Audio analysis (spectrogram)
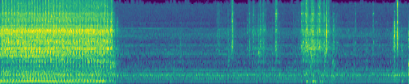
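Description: A sewing machine stitches a seam of an ottoman cover for a coffee table, a loud steady whirring run that stops abruptly, followed by quieter motor hum and scattered clicks, close up.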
